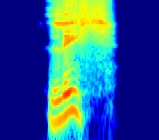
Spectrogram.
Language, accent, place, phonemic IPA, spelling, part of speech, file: German, Germany, Berlin, /lɪç/, -lich, suffix, De--lich2.ogg
- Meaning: Used to form adjectives from verbs, to express that "something can be done with the person or thing described"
